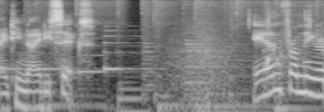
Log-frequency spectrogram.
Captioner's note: playful piano music; graphics swooshing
